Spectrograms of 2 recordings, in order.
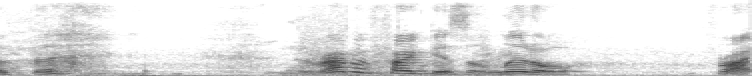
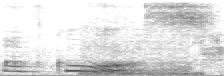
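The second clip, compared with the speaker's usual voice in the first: higher, eager little author voice; rabbit folk author voice. Acted. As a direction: play the shy, flattered rabbit writer.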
